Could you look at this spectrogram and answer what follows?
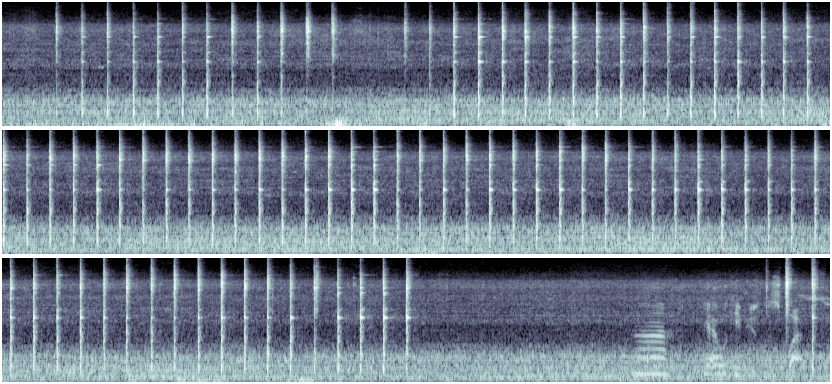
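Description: Backyard blacksmith's hammer forging a metal leaf, a long steady run of sharp ringing blows about twice a second, with a few quicker taps at the end, under low background rumble and occasional voice.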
